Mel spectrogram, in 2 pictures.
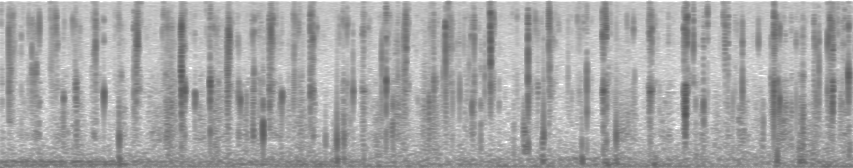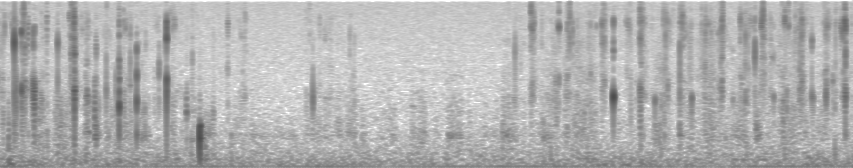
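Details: Kerry, a pet cat, crunching food indoors in close ASMR style; busy crackly bites and chews, then a two-second pause in the chewing before a few more crunches return.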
